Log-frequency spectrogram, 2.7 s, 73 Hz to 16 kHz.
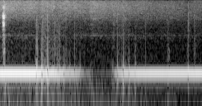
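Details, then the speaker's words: A steady low-pitched 400 Hz pure test tone that dips briefly in loudness, with faint clicks behind it, played through headphones in an uncalibrated online hearing test using an up-and-down threshold search. "but you can just go up and down up and down see where you can just uh hear the tone H 400 HZ"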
